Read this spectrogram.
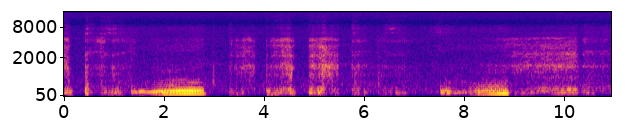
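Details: Sleeping puppies after a hard day snore softly indoors: low, rasping, buzzy breaths with a tonal edge, the two clearest drawn out around two and eight seconds apart, with quieter snuffling breaths between.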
